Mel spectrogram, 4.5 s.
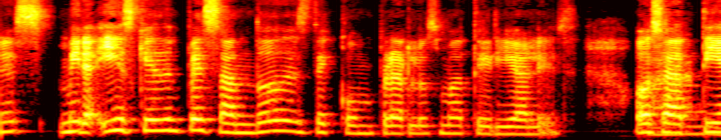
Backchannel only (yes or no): yes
